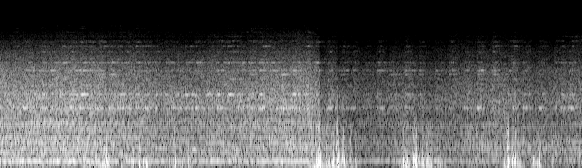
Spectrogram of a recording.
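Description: Mount Washington Cog Railway train running on its rack track: a steady noise with a low hum. About three seconds in it drops abruptly to a quieter run broken by irregular clanks and knocks.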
